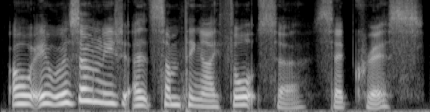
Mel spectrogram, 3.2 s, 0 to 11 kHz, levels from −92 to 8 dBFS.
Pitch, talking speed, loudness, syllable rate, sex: 220 Hz, 205 wpm, -16 LUFS, 4.8 syllables/s, female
